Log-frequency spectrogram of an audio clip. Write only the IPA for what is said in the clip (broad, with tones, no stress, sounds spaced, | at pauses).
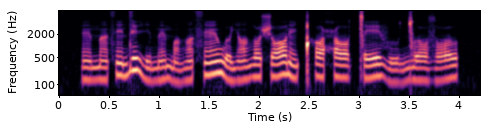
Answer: ɛ̃˩ m ã˩ s ẽ˧ d e˥ ɦ i˩ m ɛ̃˩˧ m ẽ˩ ðˤ ẽ˩˧ s ɛ̃ː˧˥ w ʊ˩ j ẽ˩˧ ðˤ u˧ ʃ ɔː˧˥ ɾ ẽ˩˧ ǃʰ ɔ˧ ħ ɔː˧ ǀ eː˧˥ v uː˩ ŋ͡ǀ oː˧ zˤ o˧˥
